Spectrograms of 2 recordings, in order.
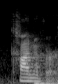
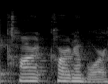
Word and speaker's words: Koniver: south carolina his name is i i always pronounce this wrong and i know i'm going to do it again but dr conover you got it oh i got it good okay i usually say carnivore so conniver connor is it and and and he's uh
